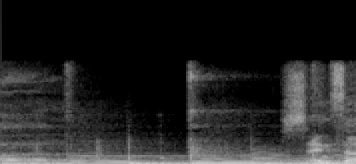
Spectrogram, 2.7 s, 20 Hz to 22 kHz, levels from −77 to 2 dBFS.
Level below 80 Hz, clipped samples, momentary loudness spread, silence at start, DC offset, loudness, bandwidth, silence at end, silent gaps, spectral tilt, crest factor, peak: -24 dBFS; under 0.1%; 6 LU; 0 s; under 0.1%; -20 LUFS; 14 kHz; 0 s; none; -6 dB/octave; 14 dB; -4 dBFS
